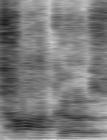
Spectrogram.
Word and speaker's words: Taos: know that I'm snooping in their backyard getting Taos. It's pronounced tacos, but it's Tacos, New Mexico.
